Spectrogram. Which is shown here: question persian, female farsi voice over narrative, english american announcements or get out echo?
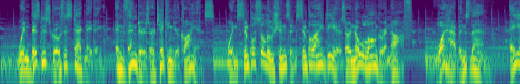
english american announcements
